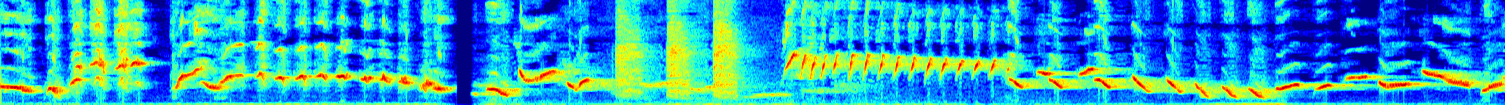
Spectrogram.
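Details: White-rumped shama in continuous full song, used as a lure for other shamas: sweeping whistles, a rapid high trill near the middle, and strongly falling repeated whistled notes toward the end.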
